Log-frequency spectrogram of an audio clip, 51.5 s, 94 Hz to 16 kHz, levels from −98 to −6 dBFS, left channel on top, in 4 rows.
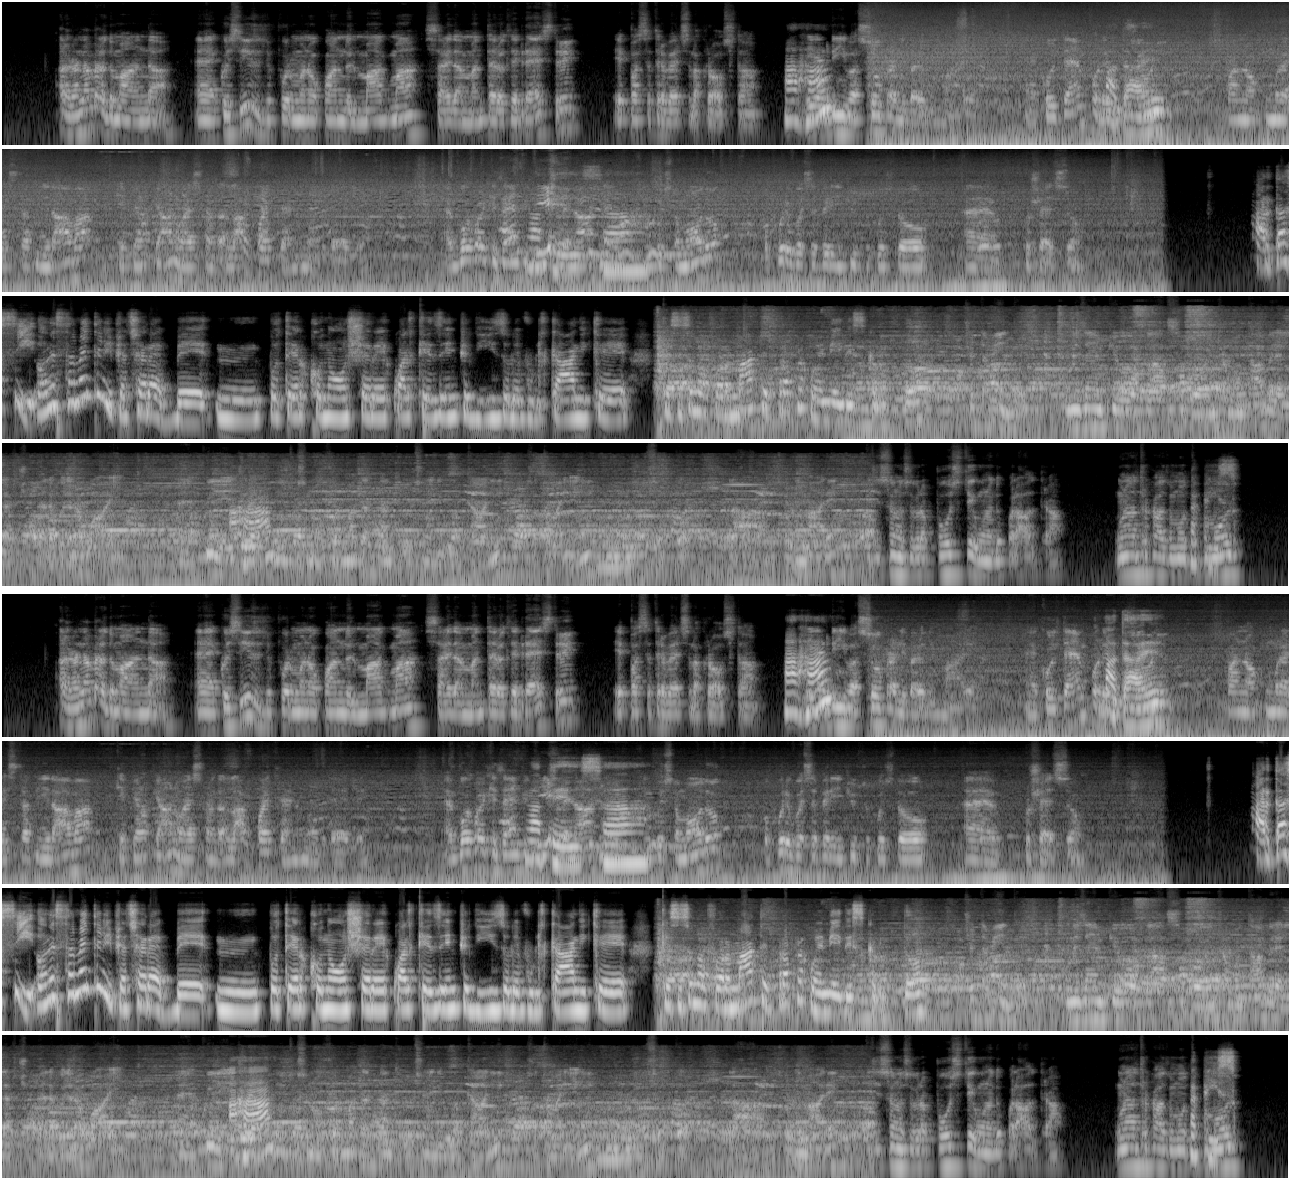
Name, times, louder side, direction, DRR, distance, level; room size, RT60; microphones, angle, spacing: voice 1, 0.6-5.7 6.1-7.6 8.0-9.8 10.2-11.7 12.2-16.5 17.3-20.1 20.5-22.1 22.5-23.7 35.4-36.1 36.4-39.9 40.3-44.6 44.9-45.6 45.8-47.0 47.2-49.2 49.7-50.9, right 1 dB, 10° right, 0.5 m, -38 dB
voice 2, 7.8-8.3 11.0-11.6 18.1-19.3 25.4-35.0 40.9-41.3 50.6-50.9, right 6 dB, 80° right, 0.5 m, -30 dB
sound 1, 8.6-24.5, left 2 dB, 50° left, 0.5 m, -36 dB
sound 2, 32.2-47.3, equal, 30° left, 1.9 m, -36 dB
3.7 x 2.3 x 2.3 m
head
